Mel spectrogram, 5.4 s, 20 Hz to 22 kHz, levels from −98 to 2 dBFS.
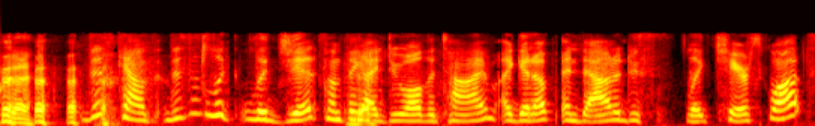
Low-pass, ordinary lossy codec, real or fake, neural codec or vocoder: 7.2 kHz; AAC, 48 kbps; real; none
